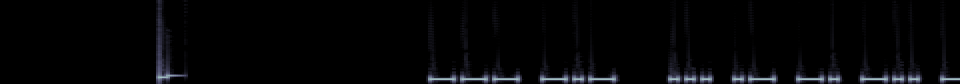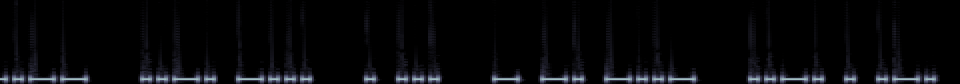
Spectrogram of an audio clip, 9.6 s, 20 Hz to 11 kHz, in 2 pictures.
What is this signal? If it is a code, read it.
Morse code, heard as a keyed tone, about 30 wpm, 700 Hz. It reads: OK SANDY FB ES TNX FER
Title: K1USN SST QSO Practice 30wpm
